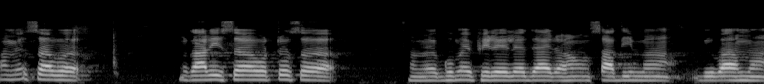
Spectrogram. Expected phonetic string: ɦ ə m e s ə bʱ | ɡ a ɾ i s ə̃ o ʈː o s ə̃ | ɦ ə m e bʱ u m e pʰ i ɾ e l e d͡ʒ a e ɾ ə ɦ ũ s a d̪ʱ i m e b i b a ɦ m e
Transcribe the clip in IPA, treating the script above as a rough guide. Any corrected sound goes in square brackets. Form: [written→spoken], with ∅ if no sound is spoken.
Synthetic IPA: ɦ ə m e s ə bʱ | ɡ a ɾ i s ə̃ o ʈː o s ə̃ | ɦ ə m e [bʱ→ɡʱ] u m e pʰ i [ɾ→l] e l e d͡ʒ a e ɾ ə ɦ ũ s a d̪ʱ i m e b i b a ɦ m e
